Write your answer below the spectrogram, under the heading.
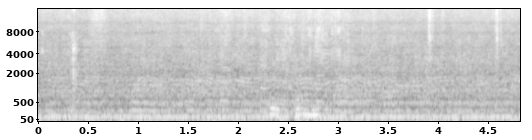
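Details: Low, even droning from Western honey bees in a small mating hive during the longan flowering season as the queen is inspected, with a faint human voice midway.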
